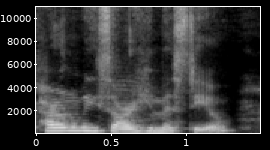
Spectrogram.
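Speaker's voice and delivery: ordinary delivery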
